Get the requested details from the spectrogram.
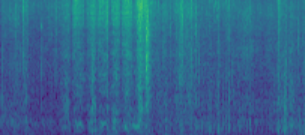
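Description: Branches and leaves rustle as a man pulls at a bush.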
